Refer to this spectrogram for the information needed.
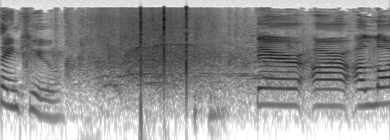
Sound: audience cheering

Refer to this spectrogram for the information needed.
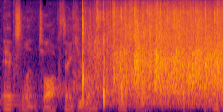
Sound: applause

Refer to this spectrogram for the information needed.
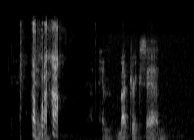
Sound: laughing

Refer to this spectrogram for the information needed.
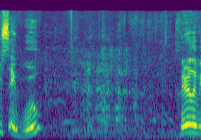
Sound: crowd laughs

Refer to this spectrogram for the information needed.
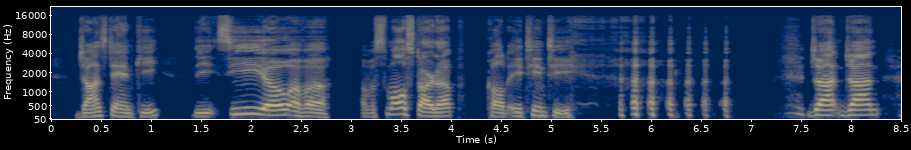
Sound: laughter

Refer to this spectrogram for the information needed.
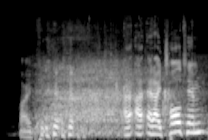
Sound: laugh

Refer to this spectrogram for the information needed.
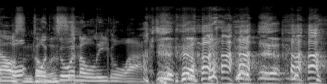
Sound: laughing

